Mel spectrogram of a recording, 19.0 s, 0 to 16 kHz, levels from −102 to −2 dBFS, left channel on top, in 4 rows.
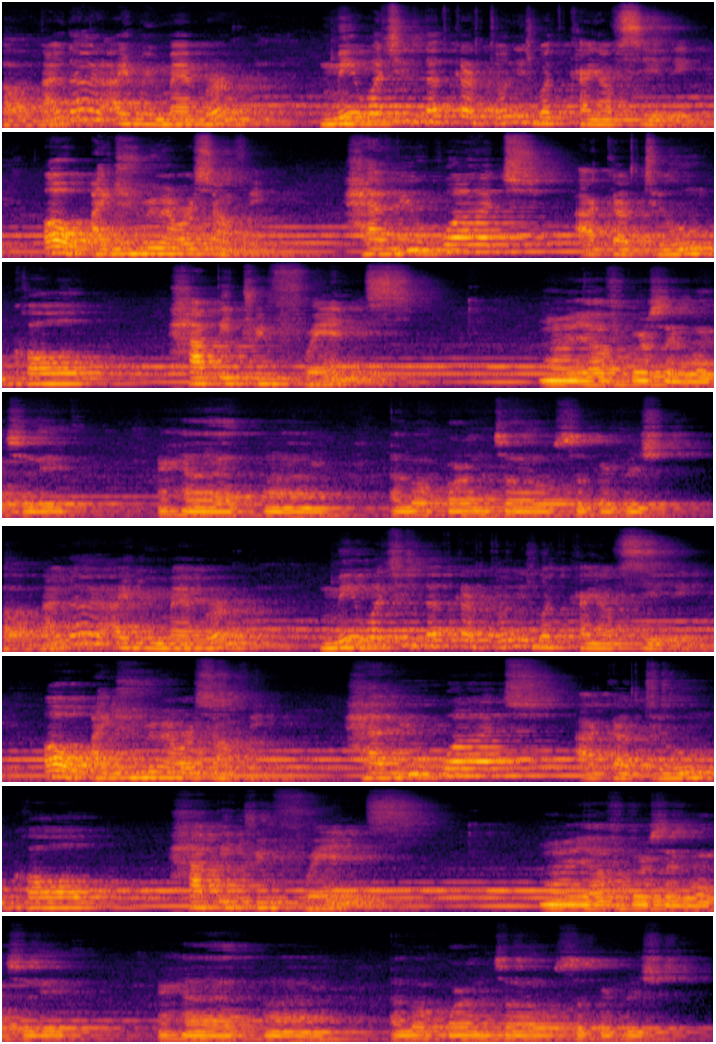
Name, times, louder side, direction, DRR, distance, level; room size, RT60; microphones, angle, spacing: voice 1, 0.0-1.6 2.1-4.6 5.0-6.5 7.0-10.1 10.6-12.2, left 1 dB, 75° left, 5 dB, 5.5 m, -29 dB
sound 1, 1.0-16.0, right 2 dB, 30° right, 3.2 m, -41 dB
voice 2, 13.1-14.7 15.3-16.4 16.8-18.6, left 1 dB, 40° left, 0 dB, 2.8 m, -28 dB
25.0 x 21.0 x 7.7 m, 1.2 s
head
